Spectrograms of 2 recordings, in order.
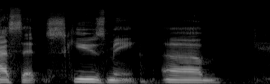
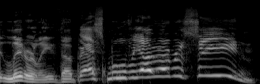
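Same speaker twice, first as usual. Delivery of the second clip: much higher, gushing movie fan; raving fan; 13 semitones higher than usual. Retold or imitated. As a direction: rave like it changed your life. Viewer raving about favorite movie.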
